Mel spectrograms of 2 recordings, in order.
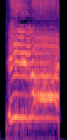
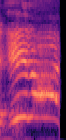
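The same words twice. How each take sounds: First: High, loud call of the name; shouting Elon. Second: Shouting Elon. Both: Acted. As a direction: yell it across the room. Recurring shout-out gag.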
